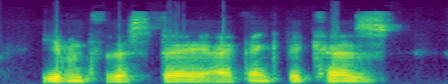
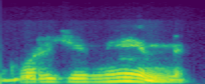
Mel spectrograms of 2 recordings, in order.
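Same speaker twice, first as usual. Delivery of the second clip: put-on exasperated teen; 8 semitones higher than usual. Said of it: "And I'm like".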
